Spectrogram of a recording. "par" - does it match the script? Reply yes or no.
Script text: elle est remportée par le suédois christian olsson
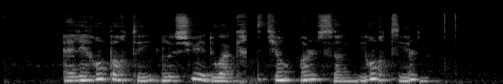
no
